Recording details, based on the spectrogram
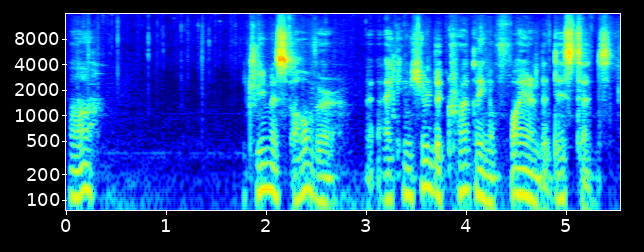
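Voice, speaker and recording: A man's voice: lowish voice, lively intonation, moderate pace, darkish tone, slightly rough. Casual male game streamer thinking aloud. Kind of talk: casual reaction commentary.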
